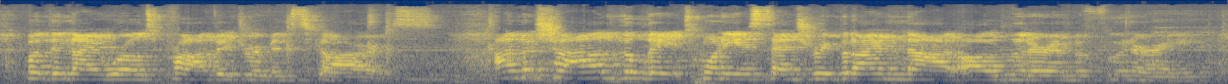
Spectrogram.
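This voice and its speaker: Over noticeable background noise, a woman with an American accent speaks in a raised, projected voice at a fairly quick pace, with ordinary pitch variation. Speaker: slam poet. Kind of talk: spoken word poetry performance. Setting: live venue.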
